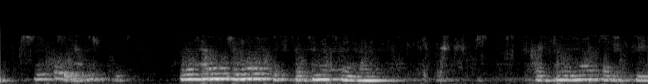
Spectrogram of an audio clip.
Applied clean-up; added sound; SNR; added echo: neural separator model SepFormer DNS4.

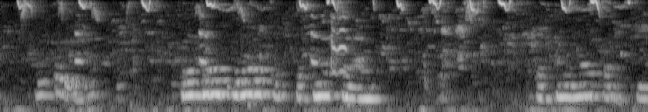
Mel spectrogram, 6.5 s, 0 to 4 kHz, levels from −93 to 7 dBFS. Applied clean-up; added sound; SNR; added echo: classical method WPE with log-MMSE.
